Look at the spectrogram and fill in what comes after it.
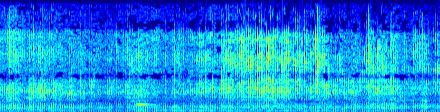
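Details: A loud, droning engine or power tool, much like a chainsaw, runs steadily throughout, with no animal voice.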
